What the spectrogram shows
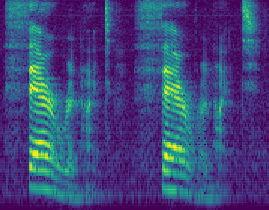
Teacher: That's a word that has the first syllable stress. So the stress goes on the A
